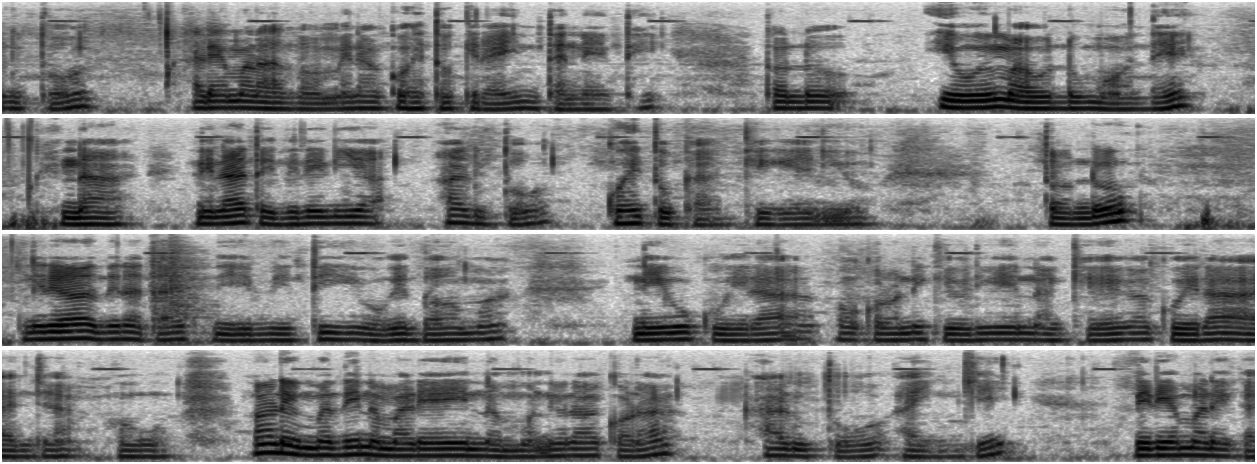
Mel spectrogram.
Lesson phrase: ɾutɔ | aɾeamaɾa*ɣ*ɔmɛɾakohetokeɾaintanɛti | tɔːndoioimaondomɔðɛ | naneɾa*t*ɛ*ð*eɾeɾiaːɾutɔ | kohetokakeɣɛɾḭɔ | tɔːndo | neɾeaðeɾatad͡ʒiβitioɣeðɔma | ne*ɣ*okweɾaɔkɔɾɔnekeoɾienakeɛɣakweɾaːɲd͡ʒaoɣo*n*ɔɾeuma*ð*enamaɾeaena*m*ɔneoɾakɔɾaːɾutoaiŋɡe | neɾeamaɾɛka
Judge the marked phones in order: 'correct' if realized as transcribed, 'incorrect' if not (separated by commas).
incorrect, correct, correct, correct, correct, correct, correct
